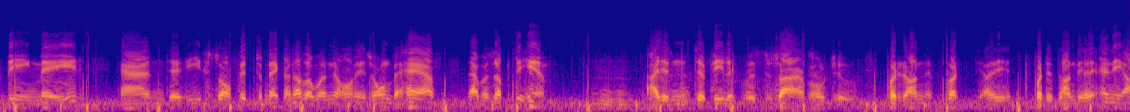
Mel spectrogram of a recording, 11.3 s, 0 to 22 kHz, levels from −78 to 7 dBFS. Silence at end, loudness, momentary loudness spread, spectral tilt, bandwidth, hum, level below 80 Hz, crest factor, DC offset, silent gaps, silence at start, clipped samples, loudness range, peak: 0 s; -20 LUFS; 11 LU; -7 dB/octave; 9.4 kHz; none; -38 dBFS; 18 dB; under 0.1%; none; 0 s; under 0.1%; 2 LU; 0 dBFS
